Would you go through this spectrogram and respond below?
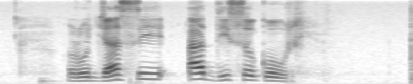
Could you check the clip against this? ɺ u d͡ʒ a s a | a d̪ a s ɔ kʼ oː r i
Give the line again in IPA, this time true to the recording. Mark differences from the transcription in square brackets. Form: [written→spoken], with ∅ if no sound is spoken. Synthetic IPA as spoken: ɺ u d͡ʒ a s [a→i] | a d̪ [a→i] s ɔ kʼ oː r i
